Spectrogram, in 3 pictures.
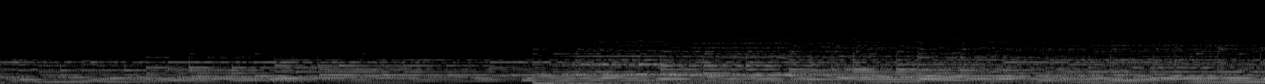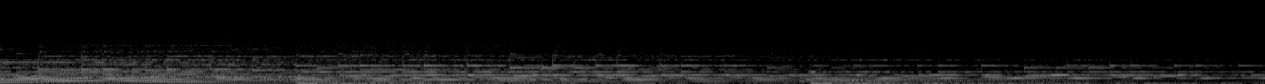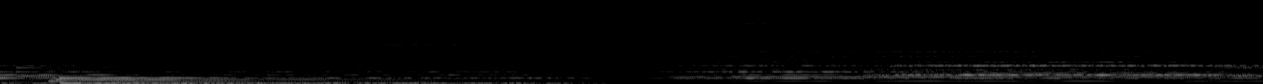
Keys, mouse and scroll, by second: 5.2 alt+c, 15.8 5, 16.0 d, 19.5 5, 20.5 1, 22.4 alt+c, 36.2 5, 36.3 d.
